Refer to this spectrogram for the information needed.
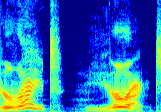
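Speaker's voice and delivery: put-on cutting sarcasm. Retelling a partner's hurtful reply: imitating a cutting sarcastic tone. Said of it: "he would use his sarcastic, very, like, knife to the heart".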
